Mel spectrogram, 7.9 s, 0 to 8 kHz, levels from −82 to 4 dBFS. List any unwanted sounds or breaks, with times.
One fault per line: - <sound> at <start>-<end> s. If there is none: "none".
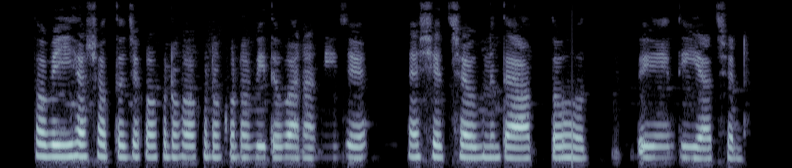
none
